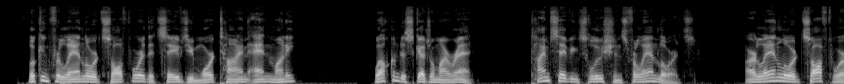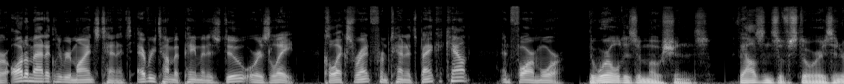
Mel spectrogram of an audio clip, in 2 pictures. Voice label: English - American

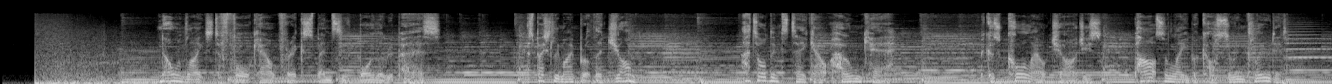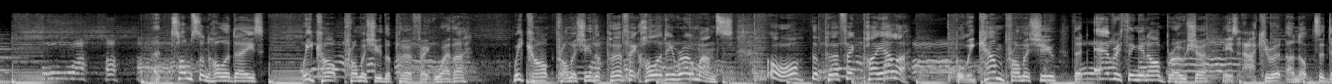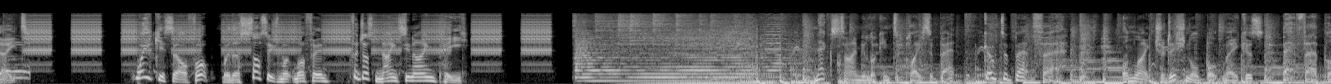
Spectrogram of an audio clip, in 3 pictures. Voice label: English - British

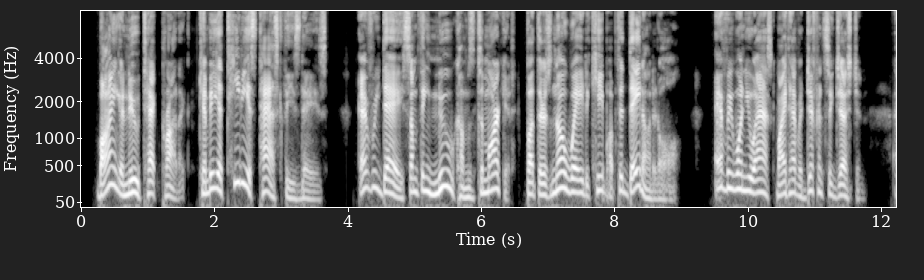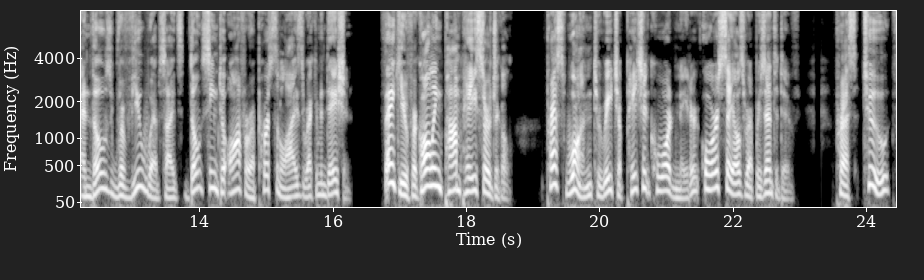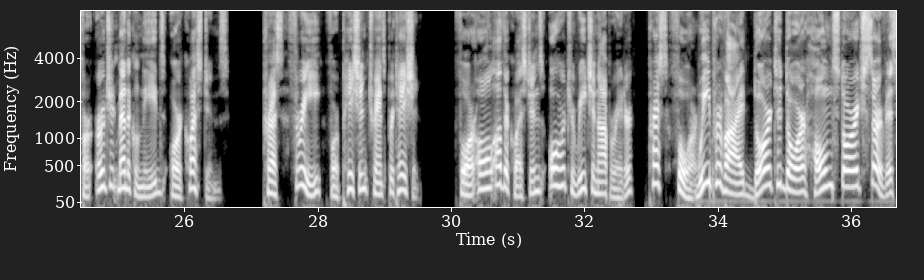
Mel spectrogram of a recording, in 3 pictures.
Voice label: English - British

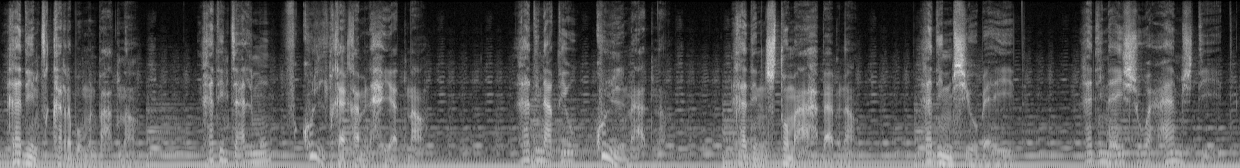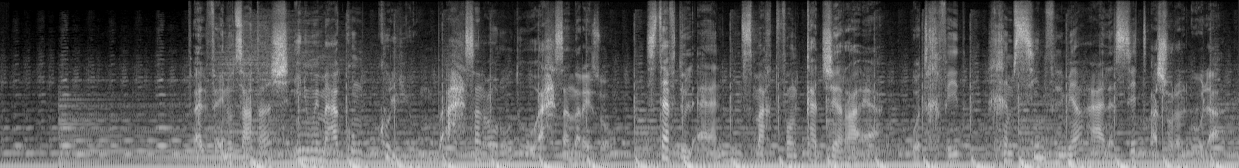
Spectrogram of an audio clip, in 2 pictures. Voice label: Arabic male

